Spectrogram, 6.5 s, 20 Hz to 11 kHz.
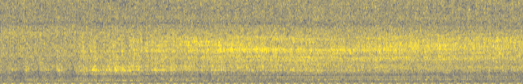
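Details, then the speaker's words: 6.1 HEMI V8 swap in a 1970 Coronet, first run with no coolant: loud lumpy idle with a heavy even stumble about three times a second; injectors on cylinders 8, 6 and 4 not firing. Misfire from dead injectors. "i figured out that the um injectors uh weren't firing so cylinders freaking eight six and four were not firing cylinder two was and then one three five and seven were but for some reason these weren't"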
